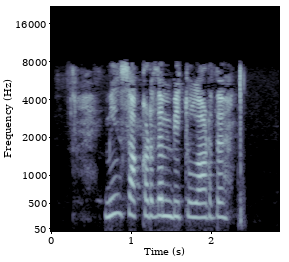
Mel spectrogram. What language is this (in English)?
Bashkir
